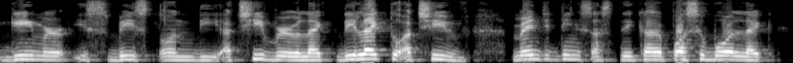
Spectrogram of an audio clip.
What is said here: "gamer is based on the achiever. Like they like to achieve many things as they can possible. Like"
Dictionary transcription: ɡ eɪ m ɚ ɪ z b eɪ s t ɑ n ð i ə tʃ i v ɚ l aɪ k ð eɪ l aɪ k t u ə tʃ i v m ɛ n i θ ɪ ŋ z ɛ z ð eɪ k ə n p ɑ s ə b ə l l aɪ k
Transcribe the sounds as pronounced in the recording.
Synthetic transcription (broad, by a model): ɡ eɪ m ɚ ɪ s b eɪ s t ɑ n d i ə tʃ i v ɚ l aɪ k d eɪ l aɪ k t u ə tʃ i v m ɛ n i t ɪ ŋ s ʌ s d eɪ k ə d p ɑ s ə b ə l l aɪ k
